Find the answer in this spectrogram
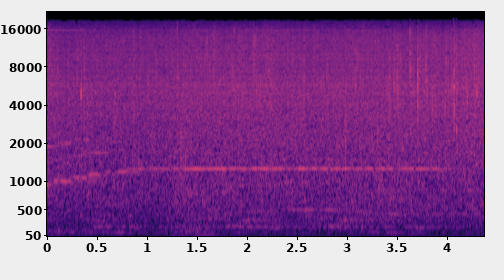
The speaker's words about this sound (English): The rain streams down in torrents, plastering her hair to her face, churning up the dark surface of the River Floss, which has spread in all directions.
